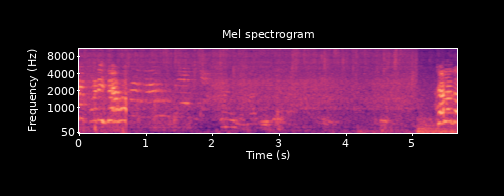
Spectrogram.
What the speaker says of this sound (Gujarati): તો અત્યારે જોરદાર વરસાદ ઘડીક વાર તો આવ્યો, પણ અત્યારે પણ આવે જ છે વરસાદ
